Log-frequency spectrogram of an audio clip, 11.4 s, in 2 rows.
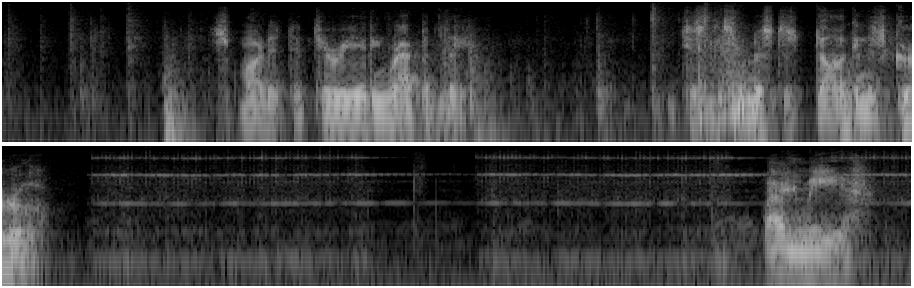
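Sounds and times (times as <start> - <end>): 
speech: 1.5 - 3.1, 4.3 - 6.0, 10.5 - 11.2
phone ringing inside a shoe: 6.2 - 11.3.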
